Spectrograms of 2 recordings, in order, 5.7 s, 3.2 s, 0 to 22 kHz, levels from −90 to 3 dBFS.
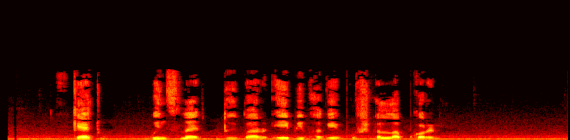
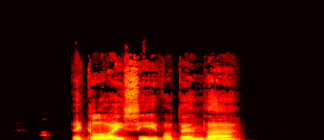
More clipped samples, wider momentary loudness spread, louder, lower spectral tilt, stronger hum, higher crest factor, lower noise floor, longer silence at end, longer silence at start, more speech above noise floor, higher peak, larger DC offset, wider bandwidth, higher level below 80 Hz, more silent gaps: neither; first, 24 LU vs 11 LU; second, -26 LUFS vs -23 LUFS; about the same, -4 dB/octave vs -5 dB/octave; neither; about the same, 22 dB vs 20 dB; second, -46 dBFS vs under -90 dBFS; second, 0.05 s vs 0.85 s; second, 0.1 s vs 0.75 s; second, 20 dB vs over 68 dB; about the same, -6 dBFS vs -6 dBFS; neither; second, 11.5 kHz vs 14.5 kHz; second, -72 dBFS vs -60 dBFS; neither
